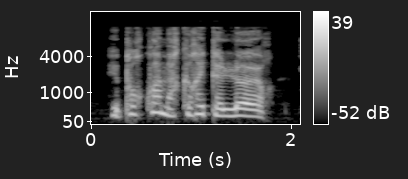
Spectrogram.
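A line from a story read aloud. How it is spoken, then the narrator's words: Murmur. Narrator (French): murmura le chapelier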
